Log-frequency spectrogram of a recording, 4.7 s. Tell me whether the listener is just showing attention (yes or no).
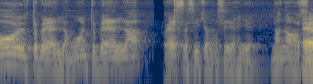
no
